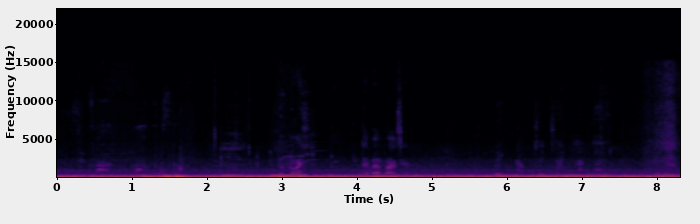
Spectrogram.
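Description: A car driving, heard from inside the cabin: a steady low road and engine rumble, slightly louder about a second and a half in.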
